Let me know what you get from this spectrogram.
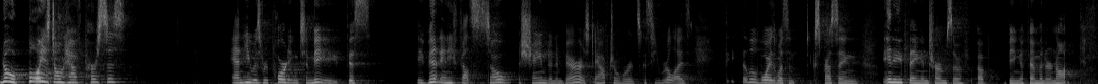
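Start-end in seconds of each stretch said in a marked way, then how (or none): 0.0-1.9 loud, high, slow angry yell. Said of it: "he just yelled at his eighteen-year-old son".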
